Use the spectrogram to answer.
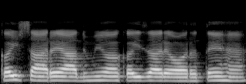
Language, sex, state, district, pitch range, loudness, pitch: Hindi, male, Jharkhand, Garhwa, 175-185 Hz, -13 LUFS, 180 Hz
